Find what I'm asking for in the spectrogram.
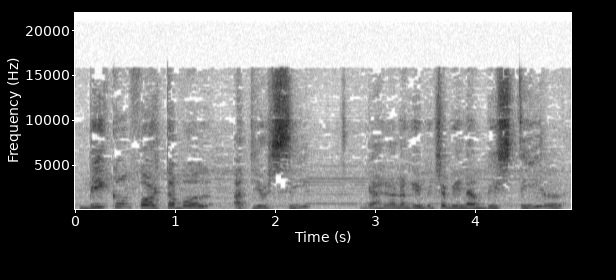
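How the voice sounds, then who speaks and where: A woman's voice: a little high, unhurried, dark tone, soft background music. A woman giving a casual Bible teaching, repeating phrases soothingly and mixing in English. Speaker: Bible study preacher.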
